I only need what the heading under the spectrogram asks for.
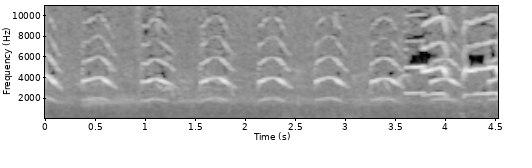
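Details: Red-footed falcon at a nest in Polgár, Hungary, giving high, thin arched notes, each rising then falling, repeated roughly every half second and growing louder and busier near the end.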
